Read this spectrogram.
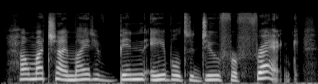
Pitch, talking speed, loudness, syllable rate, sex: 215 Hz, 205 wpm, -17 LUFS, 4.6 syllables/s, female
